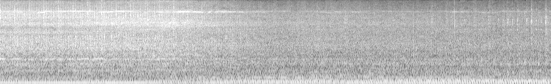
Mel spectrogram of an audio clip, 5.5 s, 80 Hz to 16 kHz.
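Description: A 1976 Triumph TR6 engine idles steadily with the fuel pump disconnected, a loud, close, even low rumble holding throughout as it runs down its remaining fuel.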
